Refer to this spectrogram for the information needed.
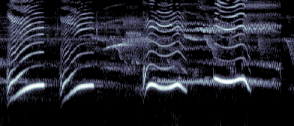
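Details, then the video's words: Hwamei male singing to a female, used to train birds: loud rising whistles twice, then two long wavering whistled notes with softer phrases between. "Khướu trống hót múa cực đỉnh kèm tiếng mái ro kích quá hay"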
